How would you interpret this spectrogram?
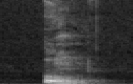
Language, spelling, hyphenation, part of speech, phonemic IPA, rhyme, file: Dutch, oen, oen, noun, /un/, -un, Nl-oen.ogg
- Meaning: 1. a nincompoop, moron, dumb person 2. a castrated donkey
